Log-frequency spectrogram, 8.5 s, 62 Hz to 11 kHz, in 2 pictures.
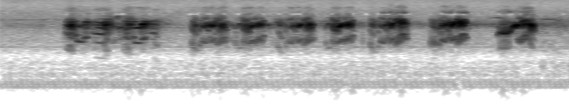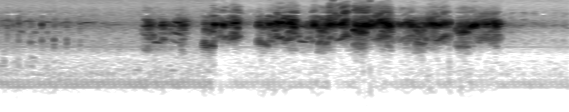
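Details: A giant kingfisher at King's Camp on 2 April 2024, preening after a dip, gives loud, harsh cackling notes in quick bursts, a brief lull, then a more rapid rattling run, over a faint low hum.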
